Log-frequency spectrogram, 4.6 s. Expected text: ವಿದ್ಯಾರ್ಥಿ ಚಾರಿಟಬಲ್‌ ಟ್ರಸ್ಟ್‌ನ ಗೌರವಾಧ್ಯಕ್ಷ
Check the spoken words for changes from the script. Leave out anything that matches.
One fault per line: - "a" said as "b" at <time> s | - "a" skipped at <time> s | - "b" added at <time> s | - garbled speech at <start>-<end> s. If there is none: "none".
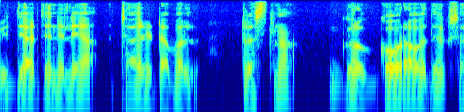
- "ನಿಲಯ" added at 0.5 s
